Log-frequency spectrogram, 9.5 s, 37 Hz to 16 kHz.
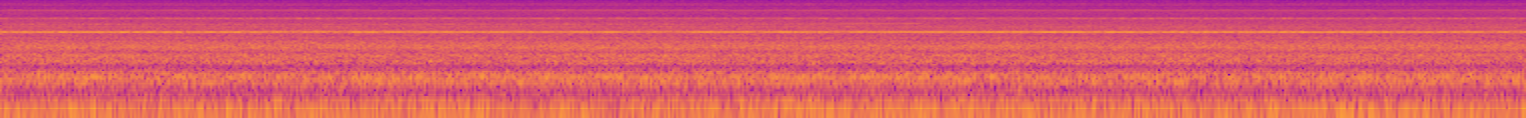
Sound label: Aircrafts Engines Mig15 In Engine R; DCS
